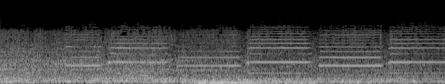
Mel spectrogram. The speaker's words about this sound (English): Right, put the siren on.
